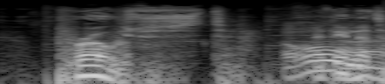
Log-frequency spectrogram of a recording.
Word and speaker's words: Prost: Prost. I think that's how you say it. Yeah. Dang, in Germany. I like it. In German. Prost.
